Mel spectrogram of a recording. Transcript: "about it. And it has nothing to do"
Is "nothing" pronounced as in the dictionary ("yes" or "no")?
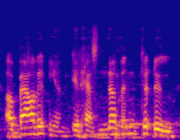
yes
